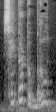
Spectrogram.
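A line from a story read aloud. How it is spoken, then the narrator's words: Ducks exclaiming. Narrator (Italian): esclamarono le anatre selvatiche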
